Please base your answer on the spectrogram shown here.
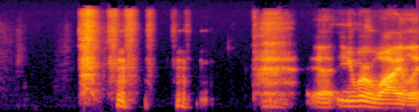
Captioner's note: laughs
